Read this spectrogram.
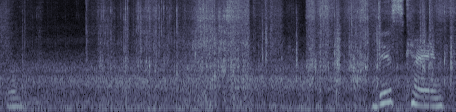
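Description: A paper envelope rustles and crinkles.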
